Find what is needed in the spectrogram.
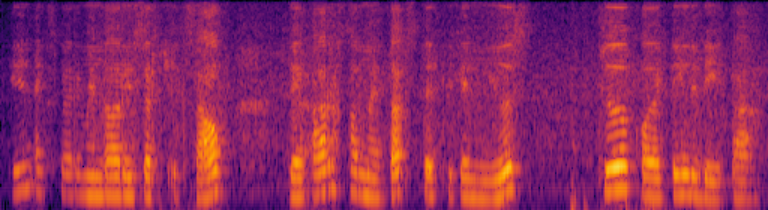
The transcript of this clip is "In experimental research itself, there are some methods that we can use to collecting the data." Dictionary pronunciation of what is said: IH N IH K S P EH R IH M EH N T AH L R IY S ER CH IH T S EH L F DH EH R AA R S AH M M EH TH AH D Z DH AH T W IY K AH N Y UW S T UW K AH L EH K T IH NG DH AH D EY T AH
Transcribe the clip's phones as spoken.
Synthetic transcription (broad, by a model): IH N IH K S P EH R IH M EH N T AH L R IY S ER CH IH T S EH L F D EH R AA R S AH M M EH T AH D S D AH T W IY K AH N Y UW S T UW K AH L EH K T IH NG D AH D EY T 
